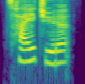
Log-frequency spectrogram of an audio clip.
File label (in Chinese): "裁决", Chinese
